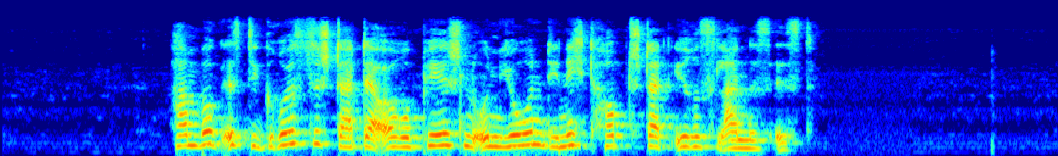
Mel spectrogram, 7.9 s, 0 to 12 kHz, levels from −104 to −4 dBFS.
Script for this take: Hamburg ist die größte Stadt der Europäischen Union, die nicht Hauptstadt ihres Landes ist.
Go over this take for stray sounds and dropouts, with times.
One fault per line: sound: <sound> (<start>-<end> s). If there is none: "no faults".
no faults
